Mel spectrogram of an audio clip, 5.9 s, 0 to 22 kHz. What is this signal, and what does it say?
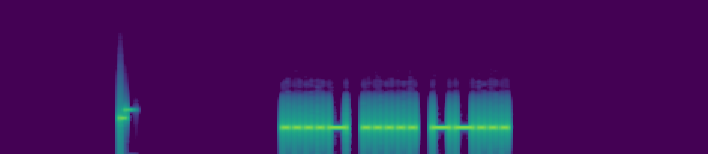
Morse code, heard as a keyed tone, about 25 wpm, 700 Hz. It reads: 457
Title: Common Cut Numbers - 3-Digit 25wpm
